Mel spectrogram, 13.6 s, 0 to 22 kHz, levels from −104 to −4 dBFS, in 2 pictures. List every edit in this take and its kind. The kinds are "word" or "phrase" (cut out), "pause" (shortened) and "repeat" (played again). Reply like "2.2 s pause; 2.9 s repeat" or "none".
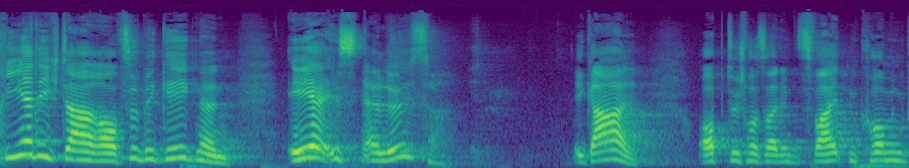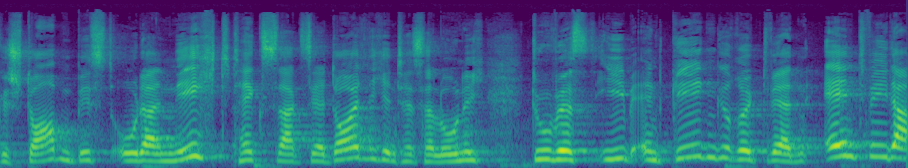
0.9 s word; 2.7 s word; 5.6 s word; 8.6 s word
